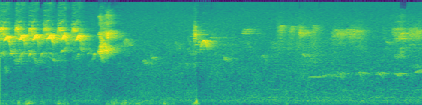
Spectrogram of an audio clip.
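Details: Lure recording of sogon song for caged birds: a quick burst of rapid, high twittering notes that fades, leaving faint distant whistles from other birds.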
